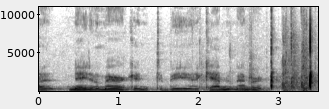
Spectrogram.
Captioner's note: applause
